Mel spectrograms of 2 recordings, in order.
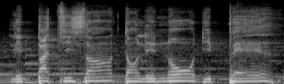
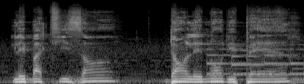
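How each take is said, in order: The two takes are said the same way.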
